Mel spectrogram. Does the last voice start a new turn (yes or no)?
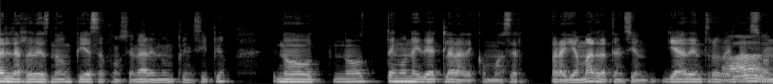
yes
